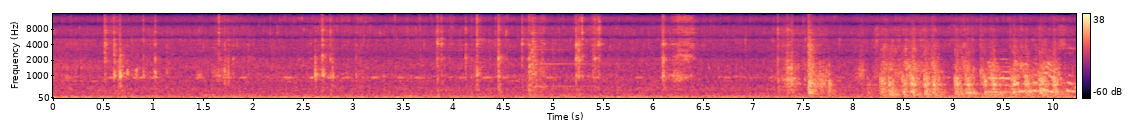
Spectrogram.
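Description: Tomato paste stirred into a frying pan over ginger and chilli, a loud close sizzle with repeated scraping and clattering of the spoon, growing busier toward the end.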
